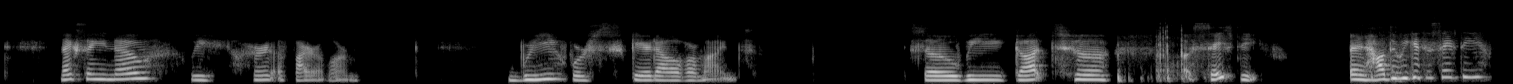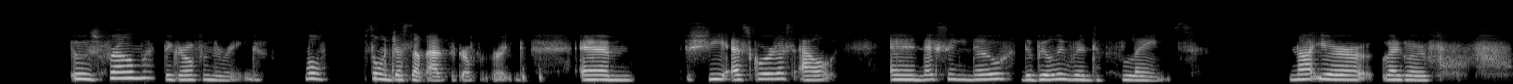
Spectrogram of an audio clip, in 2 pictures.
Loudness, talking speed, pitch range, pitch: -22 LUFS, 125 wpm, 205-250 Hz, 220 Hz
